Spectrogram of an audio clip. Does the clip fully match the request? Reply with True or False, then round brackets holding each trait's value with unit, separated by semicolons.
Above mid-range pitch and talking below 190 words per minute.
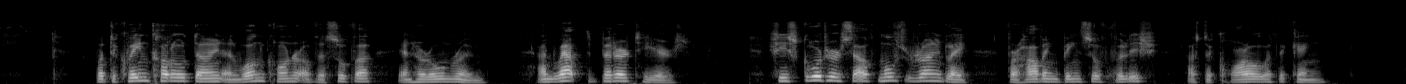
False (130 Hz; 150 wpm)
